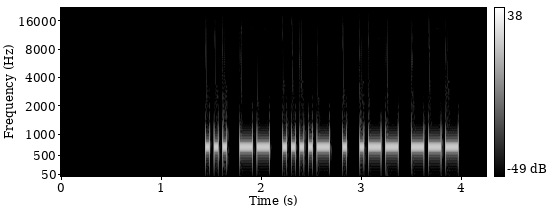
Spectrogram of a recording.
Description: Morse code, heard as a keyed tone, about 28 wpm, 700 Hz. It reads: SM4EWO
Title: DXCC-100 Call Signs - 6 Characters - 28wpm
